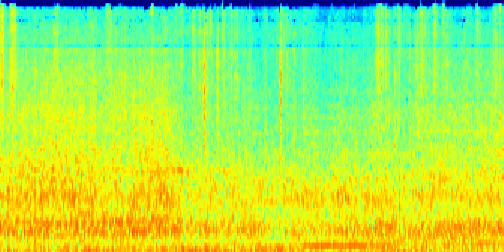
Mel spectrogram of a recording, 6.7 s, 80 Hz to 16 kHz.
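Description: Bentley Continental Supersports' twin-turbo W12 engine under way, heard from inside the cabin with road noise. The engine note climbs in pitch about halfway through.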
